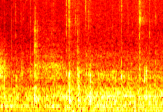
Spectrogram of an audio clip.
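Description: Faint clicking of a computer keyboard: a few scattered keystrokes typed.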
